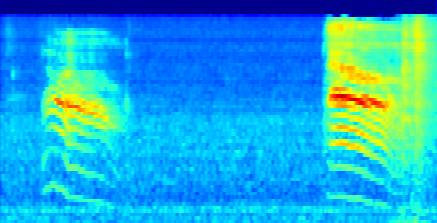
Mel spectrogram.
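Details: An angry rescue kitten meows loudly as it is petted, two strained harmonic meows, the second louder and harsher, falling in pitch, separated by a quiet gap with soft hum.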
